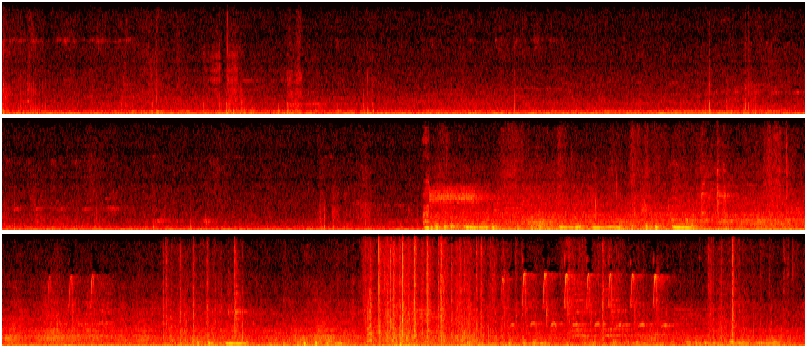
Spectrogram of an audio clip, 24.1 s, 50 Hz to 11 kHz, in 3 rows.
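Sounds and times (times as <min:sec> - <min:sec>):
pigeons cooing: 0:12.2 - 0:24.0
wings flapping: 0:17.5 - 0:24.0.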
